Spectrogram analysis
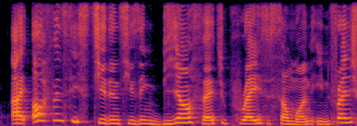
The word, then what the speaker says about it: bien fait: Bien fait. Repeat after me. Bien fait. Bien fait. Bien fait. Here you have two words. We have bien with the nasal sound un, bien, bien, bien, bien,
